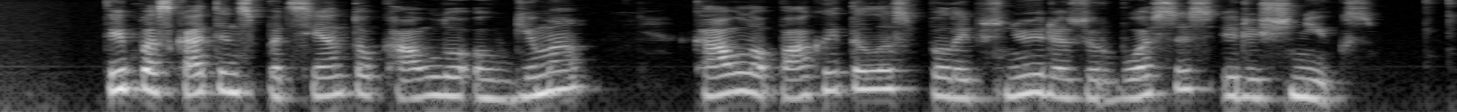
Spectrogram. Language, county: Lithuanian, Vilnius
